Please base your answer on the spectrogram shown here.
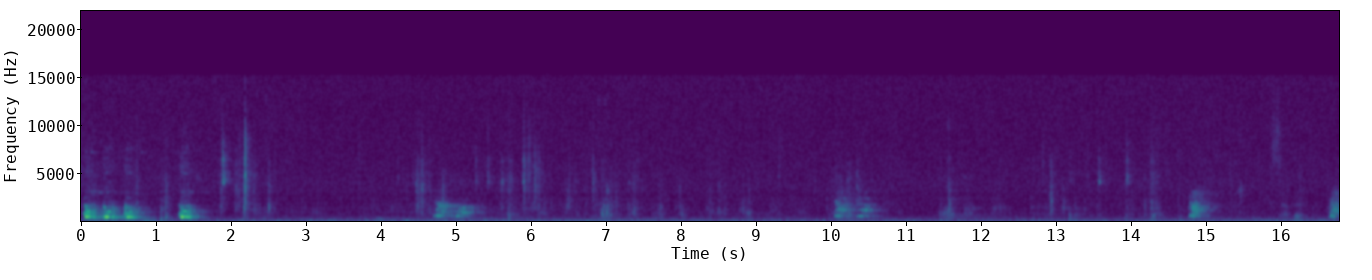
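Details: Female Siberian Husky shelter dog, fostered at a training and daycare ranch in Newburg, Maryland, gives two quick loud barks, then scattered single softer woofs every few seconds amid quiet indoor background.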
